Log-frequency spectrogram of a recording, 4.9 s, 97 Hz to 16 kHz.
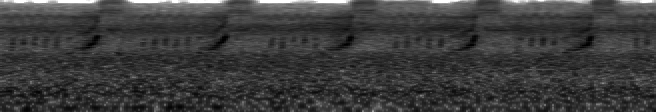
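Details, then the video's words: A Tsukutsukuboshi (Walker's cicada) sings in summer at Nishi Park, Sendai, Miyagi Prefecture, Japan, on 14 August 2014: a shrill, buzzing phrase with a rising sweep, repeated about once a second. "Japanese Summer Sound (Tuku-Tuku-Boshi Cicada) ツクツクボウシの鳴き声３コーラス分"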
